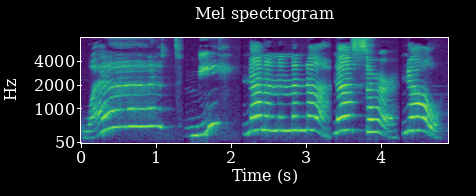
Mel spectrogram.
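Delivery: shocked girl refusing, hammed-up; mock disbelief. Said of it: "she's like".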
